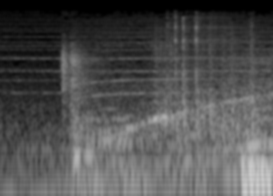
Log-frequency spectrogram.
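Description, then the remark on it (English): A winch motor overhead, above a truck trailer, kicks in with a clunk, then runs with a steady mechanical whine that slowly climbs in pitch over a low rumble, growing heavier toward the end. “When they hear a winch overhead, they duck into a netted storage container in the back of the trailer.”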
